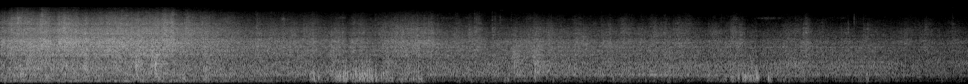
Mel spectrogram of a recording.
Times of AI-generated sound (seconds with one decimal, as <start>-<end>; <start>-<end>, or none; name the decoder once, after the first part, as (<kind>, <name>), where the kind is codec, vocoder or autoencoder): 2.9-3.8 (vocoder, Vocos); 4.2-6.4; 8.6-9.2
